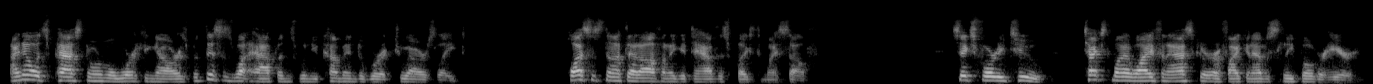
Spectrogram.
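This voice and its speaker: Deadpan middle-aged man, humor columnist. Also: fairly high pitch. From Indiana. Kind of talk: reading a humorous diary-style column, then casual talk.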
